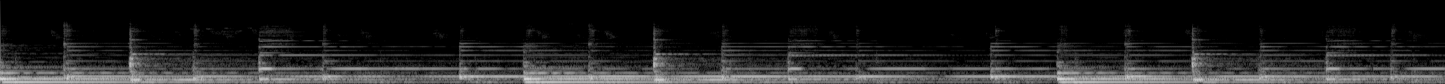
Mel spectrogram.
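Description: Slow, solemn prepared piano playing John Cage's Sonatas and Interludes: struck chords ring out one by one at a measured processional pace, each with a buzzy, metallic resonance that lingers.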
